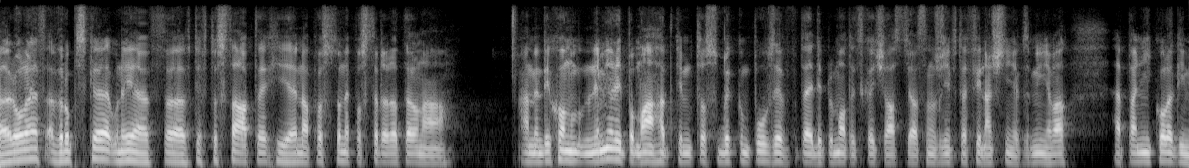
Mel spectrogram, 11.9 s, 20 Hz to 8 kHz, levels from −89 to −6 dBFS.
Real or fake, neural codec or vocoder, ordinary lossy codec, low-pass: fake; codec, 16 kHz in and 24 kHz out, 0.8 kbps, FocalCodec, streaming, 65536 codes; none; 7.2 kHz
